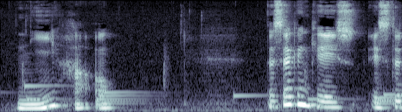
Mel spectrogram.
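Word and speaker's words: 你好: The first case is when 2 third-tone syllables occur together. The first syllable changes to a second tone, as in 你好.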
